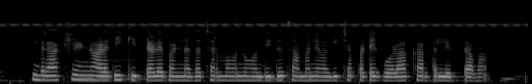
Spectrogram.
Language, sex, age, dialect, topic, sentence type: Kannada, female, 18-24, Central, agriculture, statement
